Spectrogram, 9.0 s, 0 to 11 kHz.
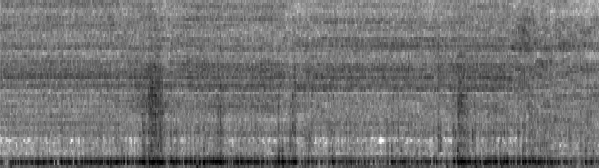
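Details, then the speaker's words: Märklin 16051 twin-cylinder steam engine, still running in, on its original burner at modest heat: steady steam hiss with surges every few seconds as the safety valve lifts and vents; normal blow-off. "You'll see that safety valve is beginning to lift. Beginning to lift. I like that because we're only running on the original burner, so we're not giving it too much heat."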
